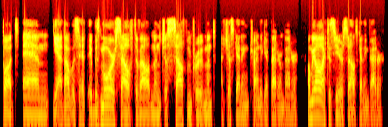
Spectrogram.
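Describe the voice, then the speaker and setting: A man from Belfast in his late thirties, with a Northern Irish accent, chats casually and ramblingly as a podcast guest, telling stories conversationally. An amateur competitive runner, he talks fast with few pauses in a low-pitched, lively voice. The podcast audio is dull and lo-fi, with no echo.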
